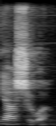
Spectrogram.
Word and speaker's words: Yahshua: two letters as yahweh the new pronunciation was produced by incorporating the pronunciation of the first syllable of yahweh into yahushua producing yahshua language of the new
